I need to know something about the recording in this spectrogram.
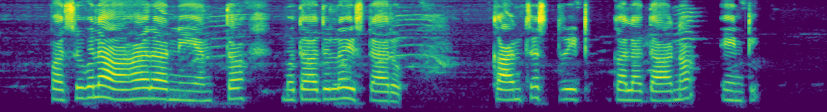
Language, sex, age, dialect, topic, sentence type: Telugu, female, 18-24, Utterandhra, agriculture, question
